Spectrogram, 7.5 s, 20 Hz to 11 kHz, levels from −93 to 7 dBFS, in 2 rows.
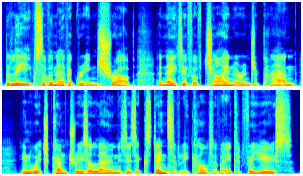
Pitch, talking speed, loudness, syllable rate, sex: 95 Hz, 175 wpm, -18 LUFS, 5.9 syllables/s, male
